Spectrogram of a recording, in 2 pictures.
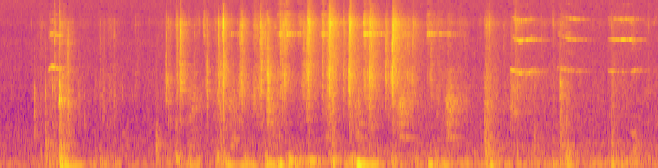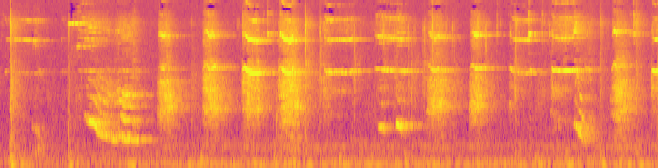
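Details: Samoyed at home, eager to play with a dog friend walking by, gives high whistling kettle-like whines that grow more frequent in the second half, after some scuffling and rustling noises and a person's commands.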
